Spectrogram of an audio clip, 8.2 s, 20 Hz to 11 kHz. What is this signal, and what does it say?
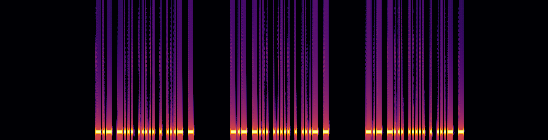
Morse code, heard as a keyed tone, about 46 wpm, 700 Hz. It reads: KB5EVT KB5EVT KB5EVT
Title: USA Call Signs - 6 Characters - Repeated 3x - 45wpm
